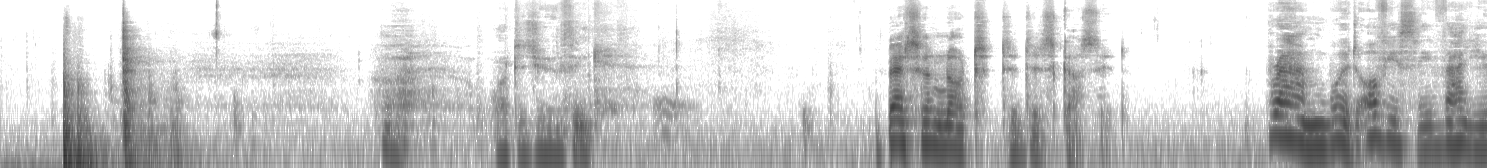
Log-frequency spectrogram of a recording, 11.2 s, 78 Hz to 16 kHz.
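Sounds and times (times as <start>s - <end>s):
door shutting with a heavy thud: 0.0s - 1.5s
door knocking as it settles: 0.4s - 1.4s
speech: 3.8s - 4.7s, 6.6s - 8.5s, 9.5s - 11.1s.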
